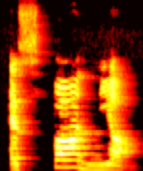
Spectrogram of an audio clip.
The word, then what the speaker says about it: España: Talking about another very commonly used word, that's España.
